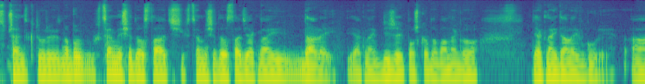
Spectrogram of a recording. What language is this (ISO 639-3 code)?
pol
